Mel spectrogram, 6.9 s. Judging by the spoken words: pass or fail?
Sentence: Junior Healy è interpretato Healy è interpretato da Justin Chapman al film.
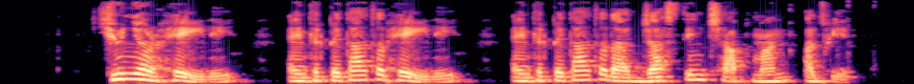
pass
